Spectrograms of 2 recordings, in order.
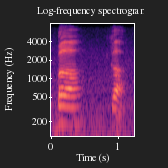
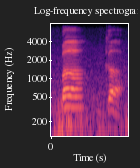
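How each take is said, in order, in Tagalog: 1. Nasa unang pantig ang diin. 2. Nasa unang pantig ang diin.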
